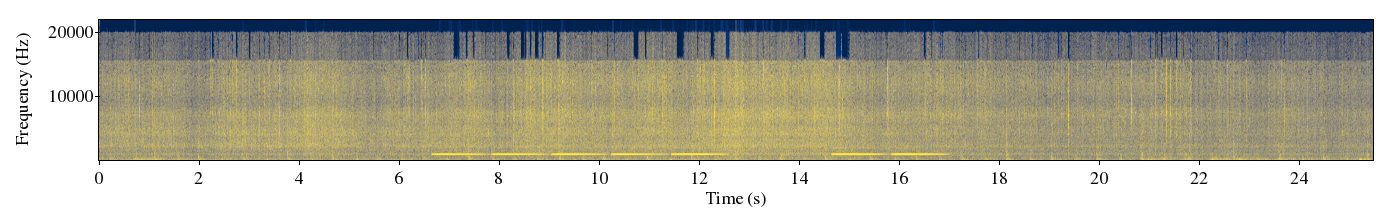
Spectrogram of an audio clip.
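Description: Steady heavy rain pours throughout a thunderstorm, joined by deep rolling rumbles of thunder, with a constant, dense roar and a faint tone intermittently audible, no voices.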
